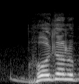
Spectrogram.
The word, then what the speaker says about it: bhajan: And misfortune because I am standing between you and your Bhojanu Prasad. So we want bhajan in Bengali. Bha is pronounced as bho.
